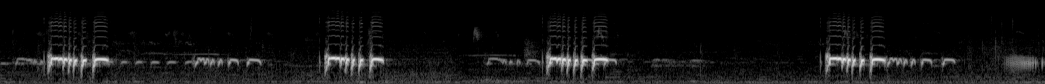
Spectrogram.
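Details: Local zebra dove, a frequent singer used to call rivals and lure other doves, gives four loud bubbling, stuttering coo phrases about every two and a half seconds. Each phrase trails off into a softer rolling purr.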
